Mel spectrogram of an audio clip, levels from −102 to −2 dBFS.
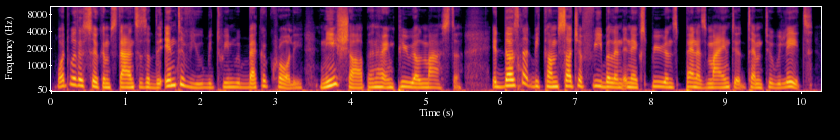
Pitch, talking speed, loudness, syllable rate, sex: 175 Hz, 185 wpm, -20 LUFS, 5.8 syllables/s, female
